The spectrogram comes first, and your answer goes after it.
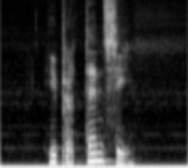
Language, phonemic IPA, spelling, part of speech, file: Dutch, /ˌhipərˈtɛnsi/, hypertensie, noun, Nl-hypertensie.ogg
- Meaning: hypertension, (abnormally) high blood pressure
